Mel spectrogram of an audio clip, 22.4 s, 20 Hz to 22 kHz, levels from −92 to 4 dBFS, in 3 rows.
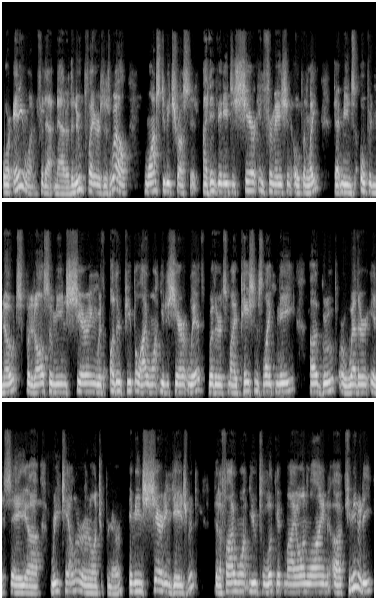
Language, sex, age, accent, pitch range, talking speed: English, male, 50-69, American, 150-180 Hz, 195 wpm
